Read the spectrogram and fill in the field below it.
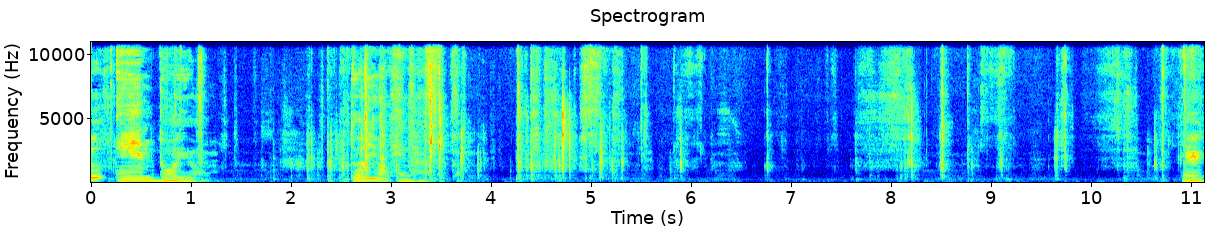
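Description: Plastic sleeves rustle and crinkle as cards are slipped in and out.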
